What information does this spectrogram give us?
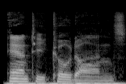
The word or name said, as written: anticodons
